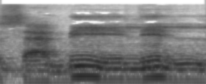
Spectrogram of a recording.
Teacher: Dan lam jalalah itu dibaca dengan nipis dua harakat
